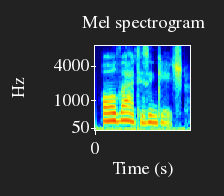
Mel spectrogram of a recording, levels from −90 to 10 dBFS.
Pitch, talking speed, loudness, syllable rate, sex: 215 Hz, 190 wpm, -16 LUFS, 5.8 syllables/s, female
